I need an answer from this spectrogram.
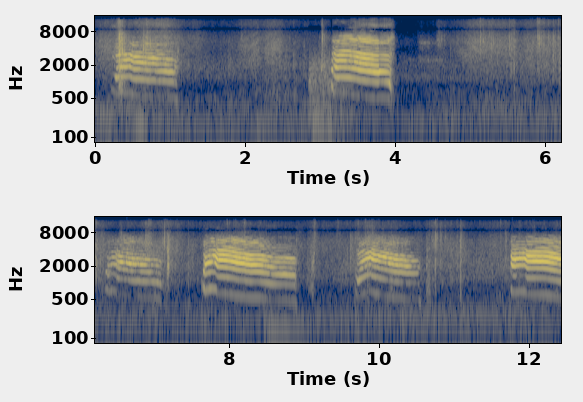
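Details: Silver tabby cat meowing loudly and repeatedly as though pleading for something. Seven clear meows sound roughly every one to two seconds, each one sharp at the onset and then sliding down. The background is quiet.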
